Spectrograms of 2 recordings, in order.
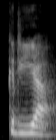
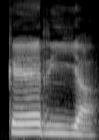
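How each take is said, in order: First: The word is said at a normal speed. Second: The word is said slowly, sound by sound.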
